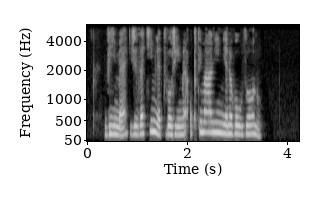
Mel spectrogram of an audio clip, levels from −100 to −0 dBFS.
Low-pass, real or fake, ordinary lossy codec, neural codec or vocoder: 5.4 kHz; real; Opus, 64 kbps; none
